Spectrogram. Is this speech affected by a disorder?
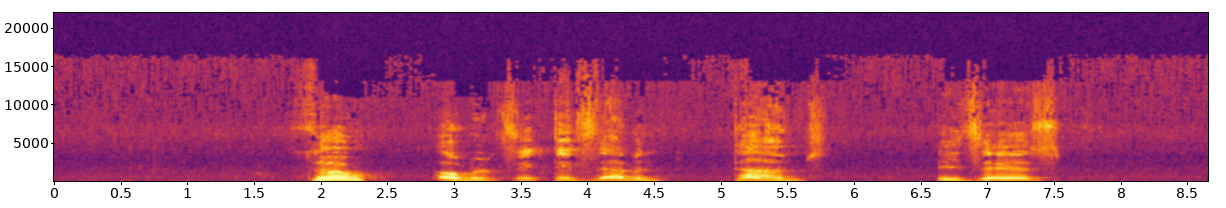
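Yes: cerebral palsy; from birth.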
